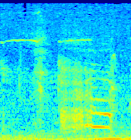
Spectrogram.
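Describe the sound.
A small dog whimpers in one brief, faint, high whine that rises out of quiet background hiss.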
